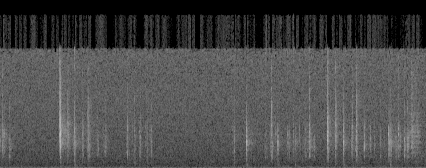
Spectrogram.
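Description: Fingers type on a computer keyboard, with steady, close clicking keystrokes in quick bursts and short pauses over a low background hum.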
